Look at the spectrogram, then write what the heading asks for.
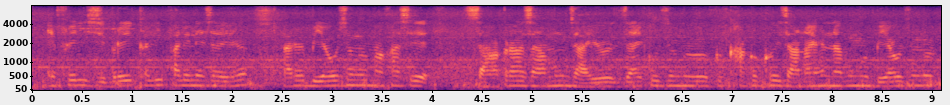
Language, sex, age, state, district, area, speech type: Bodo, male, 18-30, Assam, Kokrajhar, rural, spontaneous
